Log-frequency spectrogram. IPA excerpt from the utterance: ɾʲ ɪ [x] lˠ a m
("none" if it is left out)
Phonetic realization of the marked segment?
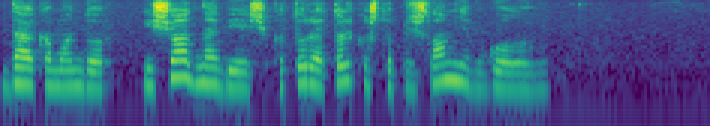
ʂ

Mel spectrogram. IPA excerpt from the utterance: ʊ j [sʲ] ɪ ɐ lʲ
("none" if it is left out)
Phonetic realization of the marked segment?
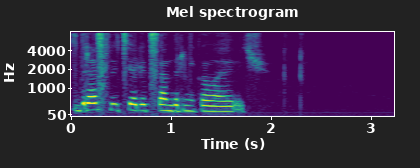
tʲ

